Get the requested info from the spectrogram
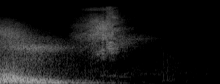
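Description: A whooshing transition sound effect for the match-results reveal: a noisy swell that sweeps downward, a second hissing surge about a second in, then a fade away.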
